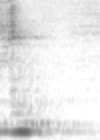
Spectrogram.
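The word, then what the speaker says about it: vous: la siguiente palabra no pero en general si nosotros tenemos que hablar de estas palabras por particular o solitas vamos a decir nu y Vu Okay y lo mismo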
